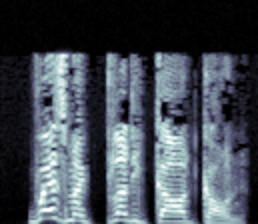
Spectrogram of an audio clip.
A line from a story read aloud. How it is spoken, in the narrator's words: Riley bellows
